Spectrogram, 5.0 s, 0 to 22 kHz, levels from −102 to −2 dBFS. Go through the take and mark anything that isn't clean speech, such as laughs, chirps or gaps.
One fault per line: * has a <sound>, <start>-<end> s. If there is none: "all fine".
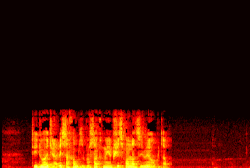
all fine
